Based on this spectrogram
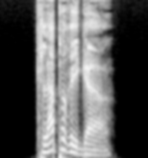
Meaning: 1. comparative degree of klapperig 2. inflection of klapperig: strong/mixed nominative masculine singular 3. inflection of klapperig: strong genitive/dative feminine singular
- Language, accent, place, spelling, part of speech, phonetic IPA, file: German, Germany, Berlin, klapperiger, adjective, [ˈklapəʁɪɡɐ], De-klapperiger.ogg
